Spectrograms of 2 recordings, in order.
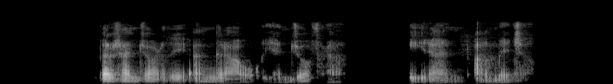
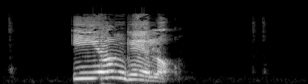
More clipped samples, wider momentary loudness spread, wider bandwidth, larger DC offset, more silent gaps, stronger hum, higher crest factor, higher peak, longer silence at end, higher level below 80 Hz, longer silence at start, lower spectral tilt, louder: neither; first, 15 LU vs 10 LU; second, 8 kHz vs 11.5 kHz; neither; first, 3.48-4.09 s vs none; neither; first, 28 dB vs 14 dB; about the same, -2 dBFS vs 0 dBFS; second, 0.8 s vs 1.4 s; second, -68 dBFS vs -60 dBFS; first, 1 s vs 0.75 s; first, -4.5 dB/octave vs -2 dB/octave; second, -28 LUFS vs -9 LUFS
